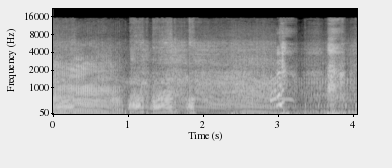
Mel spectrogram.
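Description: Dirt bike engines revving up and down under load on a steep, loose uphill trail, the pitch rising and falling with the throttle several times.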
